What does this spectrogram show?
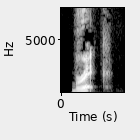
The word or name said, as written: brick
